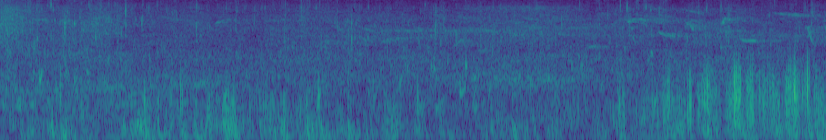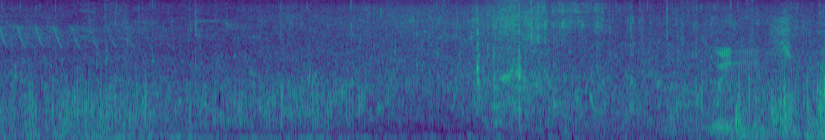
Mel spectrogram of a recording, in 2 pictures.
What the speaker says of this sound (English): That wind's picked up again upstream, so it's always going to hurt us.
